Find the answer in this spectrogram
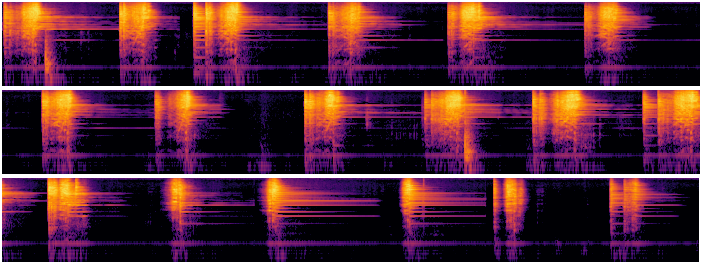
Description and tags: Sound of drawing sword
